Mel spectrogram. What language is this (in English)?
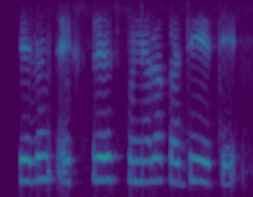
Marathi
